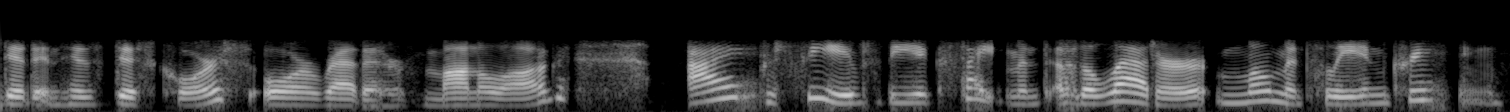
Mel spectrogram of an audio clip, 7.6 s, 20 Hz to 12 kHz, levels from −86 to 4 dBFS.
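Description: Lost AMR speech frames at 1.84–2.02, 3.68–3.82, 5.32–5.41 and 7.12–7.38 s. The decoder stretches the last sound, which then fades and returns rough.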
